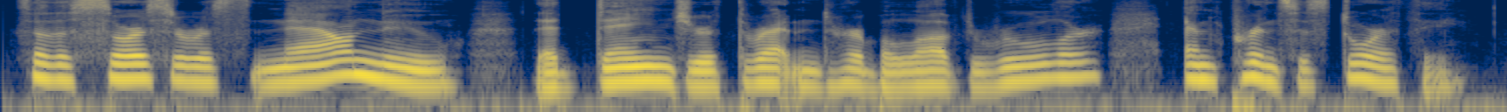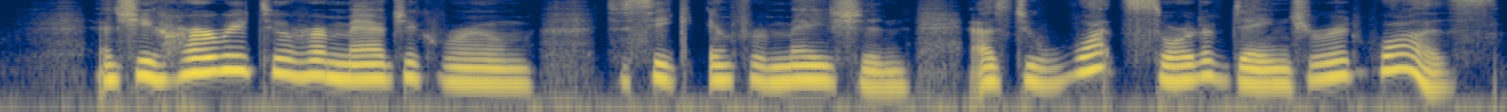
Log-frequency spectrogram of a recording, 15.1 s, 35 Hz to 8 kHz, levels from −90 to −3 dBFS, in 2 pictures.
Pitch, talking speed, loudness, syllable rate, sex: 165 Hz, 125 wpm, -18 LUFS, 3.9 syllables/s, female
